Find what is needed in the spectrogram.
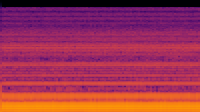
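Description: Steady electrical mains hum, a low drone of several fixed tones that holds unchanged through the pause.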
